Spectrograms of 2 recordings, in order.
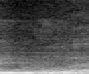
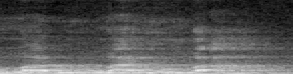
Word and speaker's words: Malumba: Bon, ici on a écrit Moulumba, c'est plutôt Malumba.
